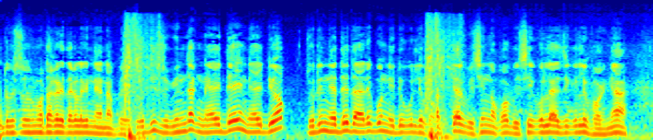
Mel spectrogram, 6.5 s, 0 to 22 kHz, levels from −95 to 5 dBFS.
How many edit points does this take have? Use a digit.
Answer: 2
